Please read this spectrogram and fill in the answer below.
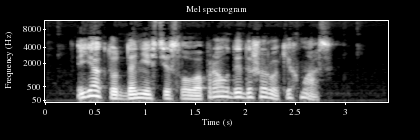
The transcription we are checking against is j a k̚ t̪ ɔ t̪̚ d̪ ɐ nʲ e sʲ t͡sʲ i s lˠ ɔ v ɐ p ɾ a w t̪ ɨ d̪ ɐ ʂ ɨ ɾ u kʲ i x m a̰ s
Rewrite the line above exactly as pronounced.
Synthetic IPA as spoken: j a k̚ t̪ u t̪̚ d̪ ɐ nʲ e sʲ t͡sʲ i s lˠ ɔ v ɐ p ɾ a w d̪ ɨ d̪ ɐ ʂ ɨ ɾ ɔ kʲ i x m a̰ s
